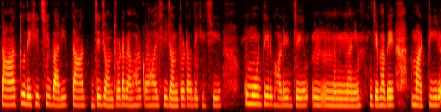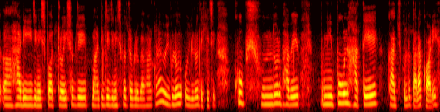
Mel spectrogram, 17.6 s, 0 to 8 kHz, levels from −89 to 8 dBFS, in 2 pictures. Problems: background sounds at intervals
